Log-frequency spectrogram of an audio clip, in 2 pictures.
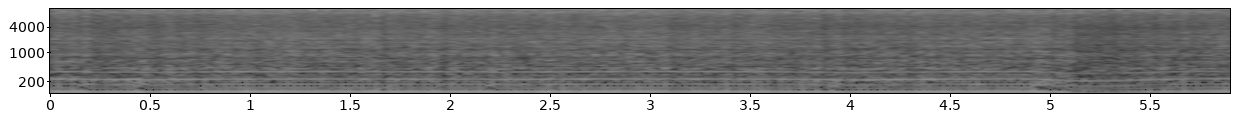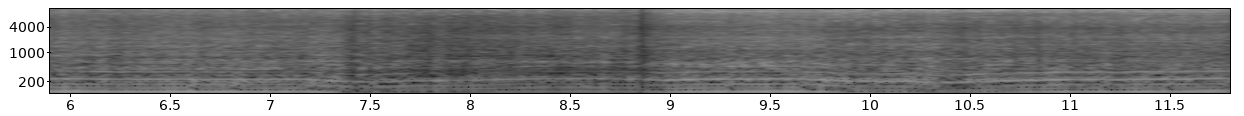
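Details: Mid-2000s MTD Yard Machines push mower with air-vane governor, after pull-start repair, runs steady buzzing that sags and picks back up; fuel leaking at carburetor, owner assumes it loosened from the fuel tank.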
